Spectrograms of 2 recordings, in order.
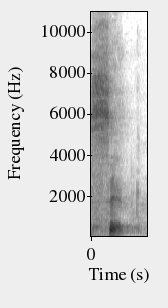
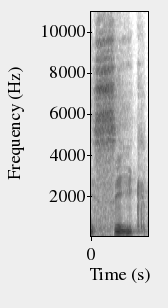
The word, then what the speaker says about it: Sikh: He was a Sikh. Now, some people say Sikh, but the proper pronunciation is Sikh, short I, whose family traced back to the founder Guru Nanak in the 16th century.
